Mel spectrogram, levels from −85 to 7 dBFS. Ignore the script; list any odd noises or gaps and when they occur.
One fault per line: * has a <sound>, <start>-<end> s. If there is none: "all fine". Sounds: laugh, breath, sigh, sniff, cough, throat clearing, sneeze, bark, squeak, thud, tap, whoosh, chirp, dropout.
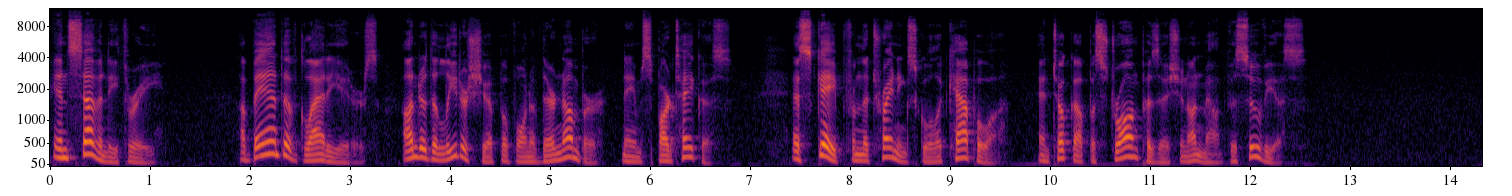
all fine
